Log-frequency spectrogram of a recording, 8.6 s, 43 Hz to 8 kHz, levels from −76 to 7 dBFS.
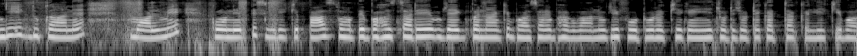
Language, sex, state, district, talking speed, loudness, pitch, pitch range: Hindi, female, Bihar, West Champaran, 225 wpm, -15 LUFS, 250 Hz, 245-260 Hz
